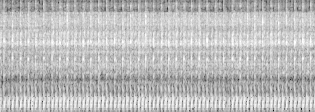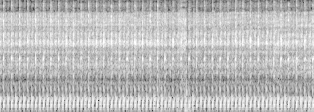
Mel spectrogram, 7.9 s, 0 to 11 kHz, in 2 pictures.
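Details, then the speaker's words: Four-stroke string trimmer started on one pull after sitting almost a month: an even, steady idle putter of about three and a half beats a second, no misses or knocks. Normal idle. "Oh yeah. For a trimmer that's almost 18 years old, it still runs excellent. Still has great compression too."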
